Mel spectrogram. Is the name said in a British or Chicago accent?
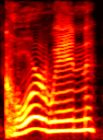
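Chicago. It is said in a Chicago accent.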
